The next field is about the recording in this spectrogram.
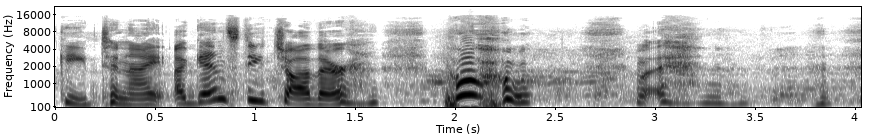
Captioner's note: laughs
